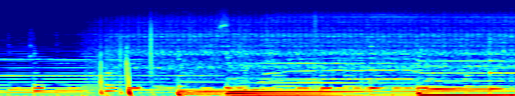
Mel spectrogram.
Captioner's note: projector clicking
